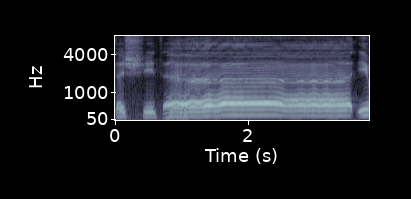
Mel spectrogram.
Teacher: 5 الف کی مقدار اس کو لمبا کر کے پڑھیں گے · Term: مد واجب متصل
